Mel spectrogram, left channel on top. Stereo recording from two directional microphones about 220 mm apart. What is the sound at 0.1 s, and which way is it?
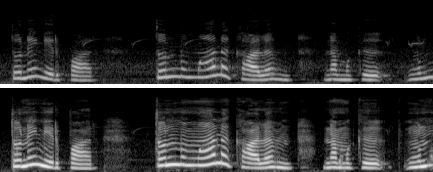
Speech, 40° right (ahead or behind).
